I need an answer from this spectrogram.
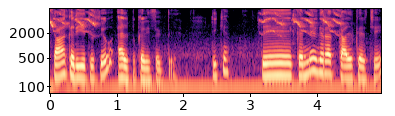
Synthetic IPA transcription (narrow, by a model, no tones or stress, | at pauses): t̪ãːkəɾiet̪ʊseoɛlpkəɾisɐk̚d̪eɛ | ʈʰiːkɦɛː | t̪eːkənːeəɡəɾatkɐlkəɾt͡ʃeː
